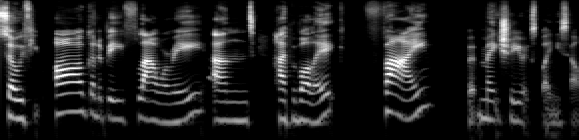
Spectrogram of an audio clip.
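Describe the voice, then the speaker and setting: In a Lancashire accent, a woman speaks at a moderate pace and medium pitch with ordinary pitch variation, in a dry, close sound with no echo. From northern England, Preston, Lancashire. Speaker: public speaking coach. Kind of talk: casual interview chat.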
